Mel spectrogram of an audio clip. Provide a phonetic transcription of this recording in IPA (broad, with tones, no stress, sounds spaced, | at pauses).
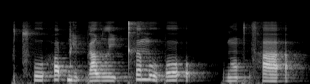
t͡sʰ u˧ h ɔ˦ p̚ ɡ ĩ˨ p̚ ɡ a˧ w l i˨ ʔ kʰ ə˦ m u˨˩ p o˦ ʔ | ɡ ɔ̃˨ k̚ t͡sʰ a˨ ʔ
